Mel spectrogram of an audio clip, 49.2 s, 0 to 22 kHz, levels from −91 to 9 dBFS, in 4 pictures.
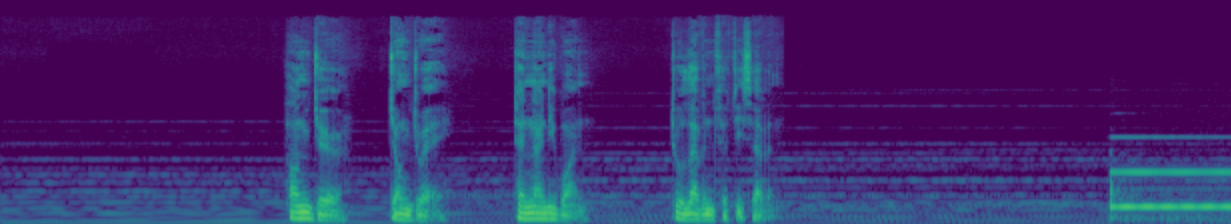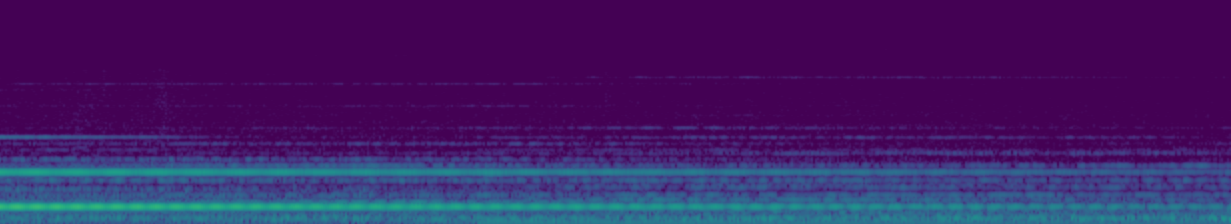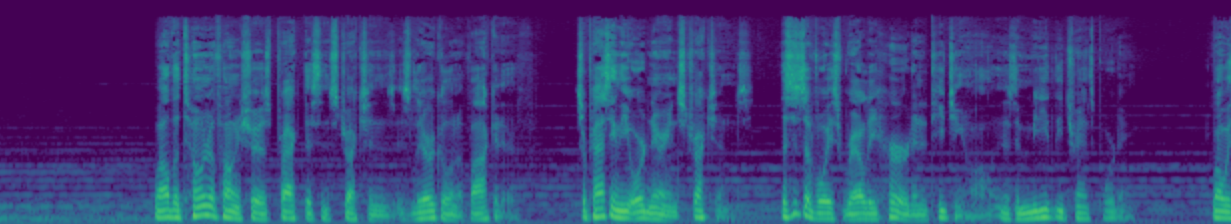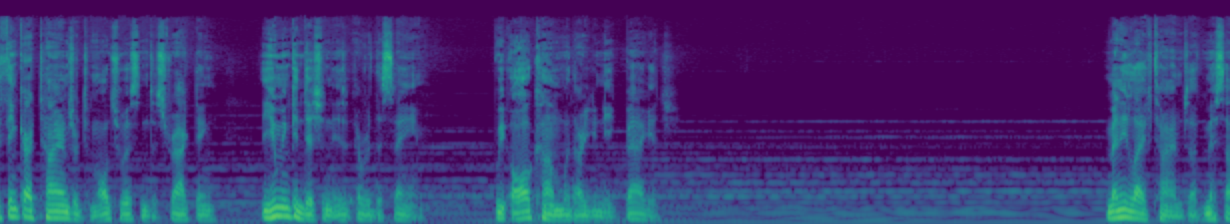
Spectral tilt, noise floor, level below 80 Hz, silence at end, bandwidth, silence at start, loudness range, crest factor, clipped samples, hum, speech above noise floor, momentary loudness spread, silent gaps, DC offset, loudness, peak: -4.5 dB/octave; -56 dBFS; -54 dBFS; 0 s; 16.5 kHz; 2.85 s; 17 LU; 22 dB; under 0.1%; none; 33 dB; 22 LU; none; under 0.1%; -24 LUFS; -6 dBFS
